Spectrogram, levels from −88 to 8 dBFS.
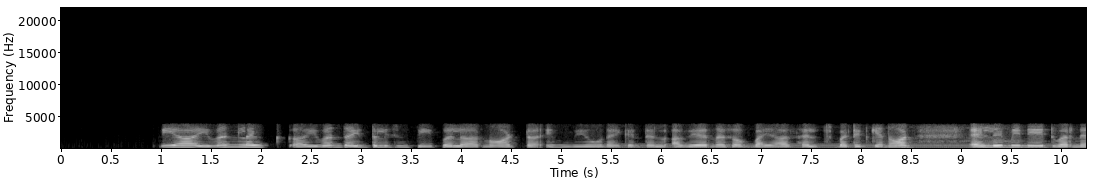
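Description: From the first moment the speech sounds boxed-in and telephone-like: the band runs only from about 300 Hz to 3.6 kHz, with nothing at all above 3.8 kHz, and a grainy hiss sits under every phrase while s sounds come out scratchy. This is the Bluetooth CVSD headset codec, and its damage is plainly audible. The codec tracks the waveform one bit at a time, each bit saying only up or down, with a step size that adapts. Loud high-frequency energy outruns that step and distorts, and the coarse stepping leaves the granular noise. The heavy band-limiting and texture fit a 64 kbit/s CVSD link.

At 5.30 s, right after "people are not uh", a steady low drone comes in and stays to the end of the clip. This is mains hum at 50 Hz, and it is strong, roughly 10 dB below the speech, so it is clearly heard beneath it. Power-line current has leaked into the signal path, most often through a ground loop or a nearby transformer. 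The result is a constant tone at the line frequency that does not follow the speech at all.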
